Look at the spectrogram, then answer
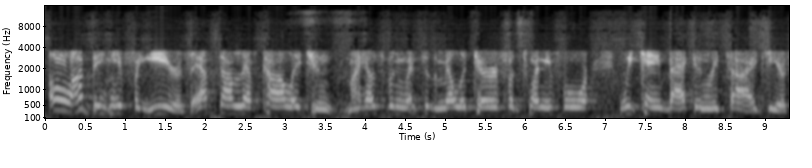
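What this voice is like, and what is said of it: Slight Louisiana accent. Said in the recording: “you still have a little bit of that Louisiana in your accent. I can still hear it.”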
